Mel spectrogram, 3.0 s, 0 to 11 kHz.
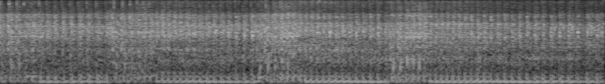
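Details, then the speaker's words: Honda 125 single-cylinder motorcycle, before repair: uneven phat-phat puffing chuffs over a low beat at the front pipe; exhaust leak at the head, fixed by replacing the exhaust washer. "आगे जो फट फट की आवाज़ आ रही थी ना, वो भी घूम आवाज़।"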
